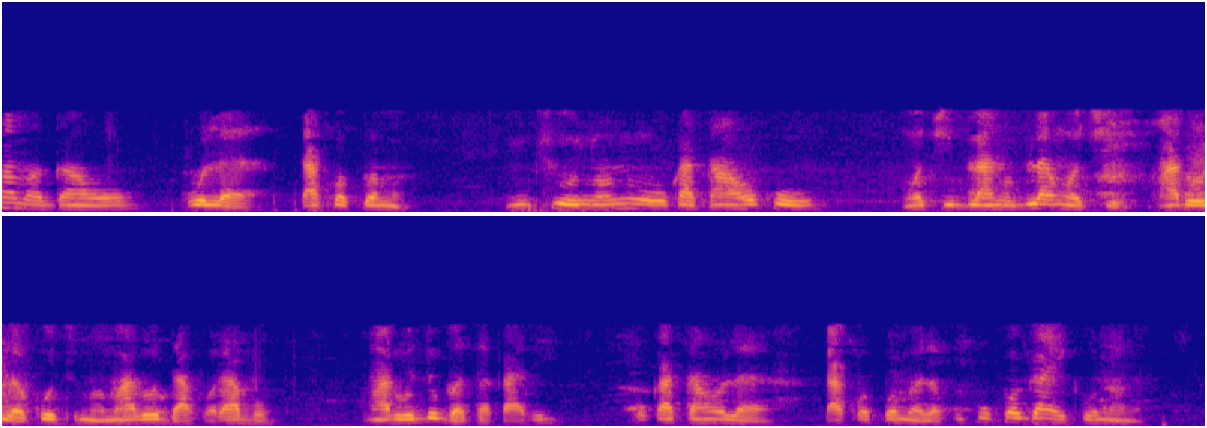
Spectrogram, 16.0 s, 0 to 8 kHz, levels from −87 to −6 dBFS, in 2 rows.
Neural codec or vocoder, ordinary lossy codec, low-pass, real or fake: vocoder, 44.1 kHz, 128 mel bands every 512 samples, BigVGAN v2; AAC, 16 kbps; 7.2 kHz; fake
